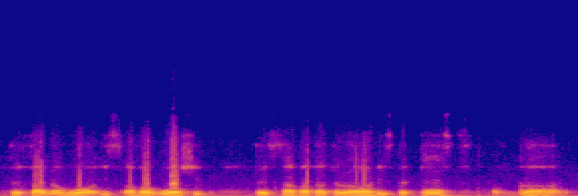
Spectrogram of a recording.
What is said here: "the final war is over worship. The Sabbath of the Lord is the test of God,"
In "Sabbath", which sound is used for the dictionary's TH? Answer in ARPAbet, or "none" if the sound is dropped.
T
